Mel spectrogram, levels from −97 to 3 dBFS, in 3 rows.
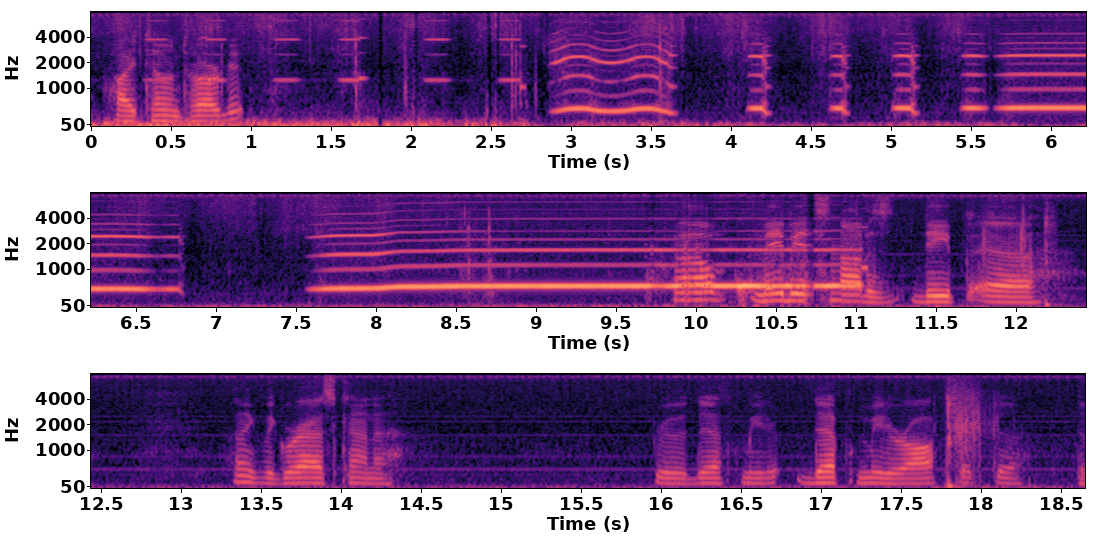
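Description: From 1.80 to 2.97 s, and again from 9.68 to 10.92 s, repeated packet loss (robotic sound) chops the audio: short holes, up to 22 ms and then 54 ms long, are filled by stretching the preceding sound. Unlike a single dropout, the gaps recur rapidly, giving a choppy stutter.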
